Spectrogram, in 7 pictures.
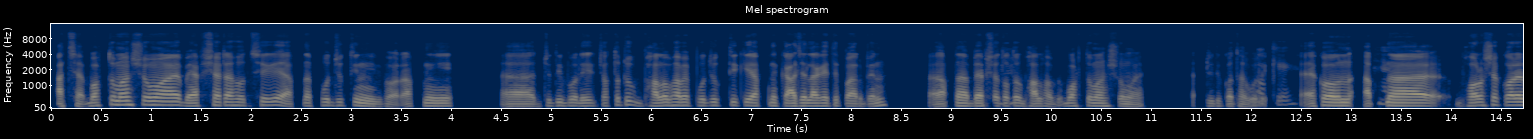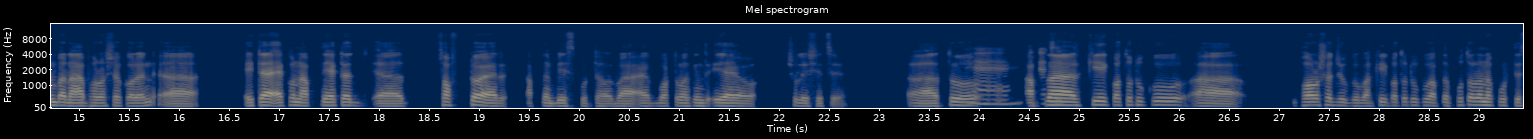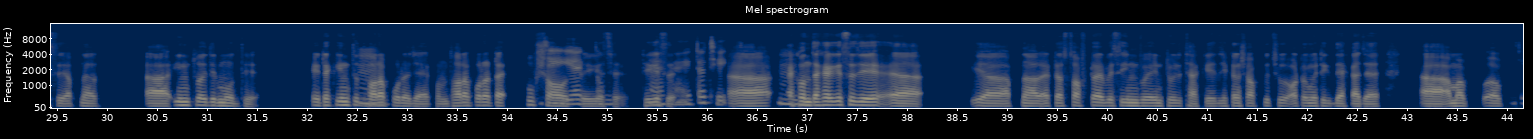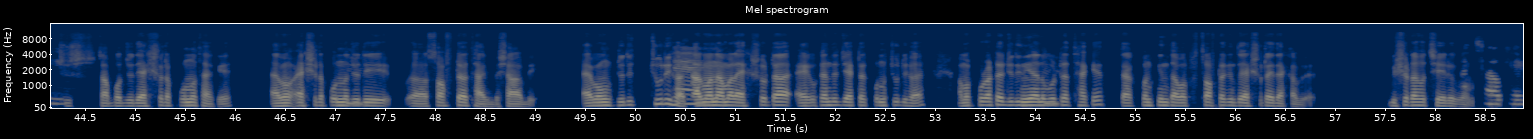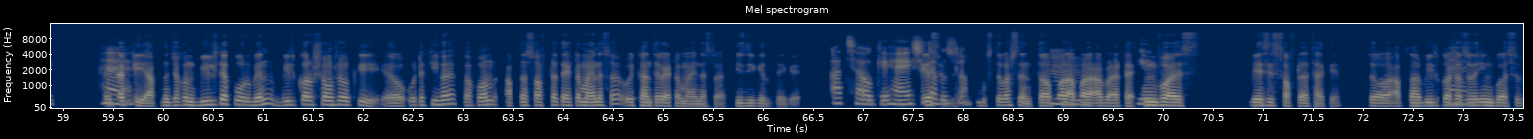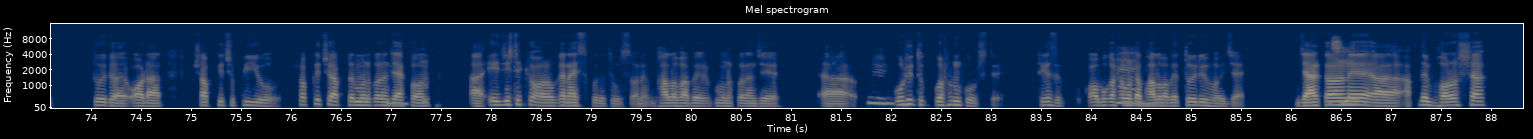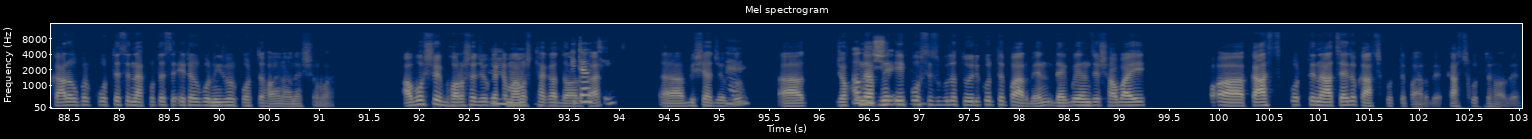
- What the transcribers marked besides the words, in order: tapping; "সফটওয়্যার" said as "সফটা"; other noise; "করার" said as "কসার"; "ইনভয়েন্স" said as "ইনবস"
- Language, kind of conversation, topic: Bengali, podcast, নিজের ব্যবসা শুরু করবেন, নাকি নিরাপদ চাকরিই ধরে রাখবেন?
